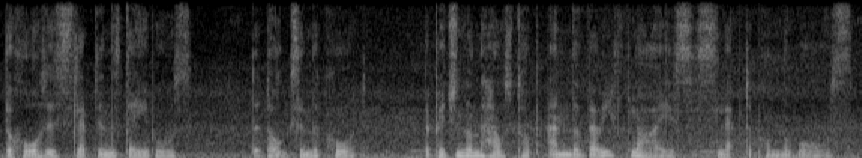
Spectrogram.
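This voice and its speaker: A man with a low voice narrates a bedtime fairy tale. His pitch moves expressively through each phrase, and there is faint noise behind him. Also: lively intonation, measured pace. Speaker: storyteller.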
